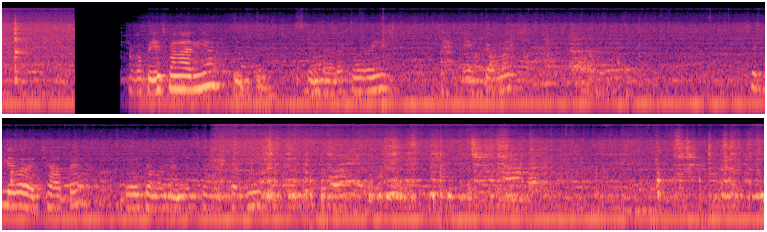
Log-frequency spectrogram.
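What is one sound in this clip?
Oil sizzles softly in a pan.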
